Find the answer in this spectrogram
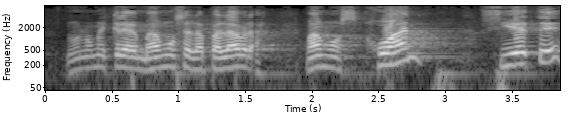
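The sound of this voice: At a slow pace, a man speaks with a high pitch.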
